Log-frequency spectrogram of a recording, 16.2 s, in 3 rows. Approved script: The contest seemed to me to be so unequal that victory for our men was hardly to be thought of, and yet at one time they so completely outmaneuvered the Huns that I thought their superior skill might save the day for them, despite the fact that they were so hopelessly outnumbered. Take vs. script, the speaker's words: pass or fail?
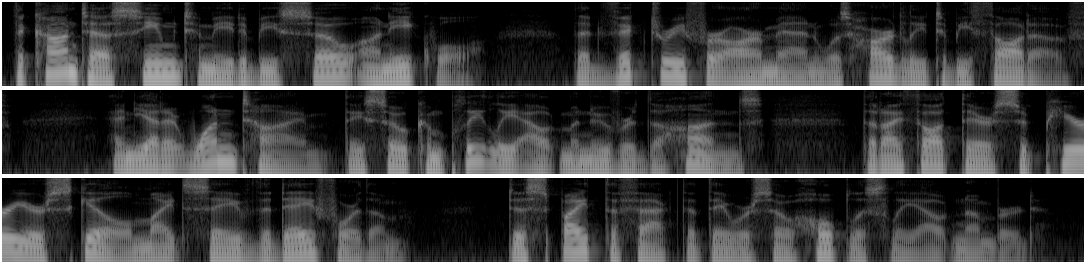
pass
